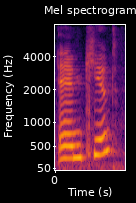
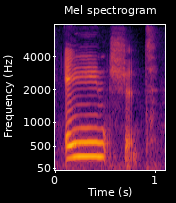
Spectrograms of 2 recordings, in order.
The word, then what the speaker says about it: ancient: it looks like you it kind of looks like it would be ancient that's not right it's ancient yeah i know english pronunciation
